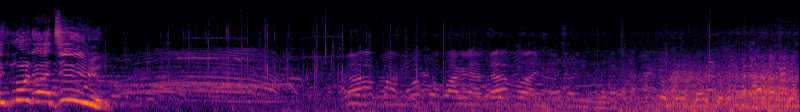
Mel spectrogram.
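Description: A band plays with saxophones and guitars through loudspeakers.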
